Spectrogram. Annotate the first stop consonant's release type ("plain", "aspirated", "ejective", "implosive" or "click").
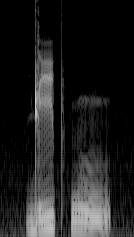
plain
